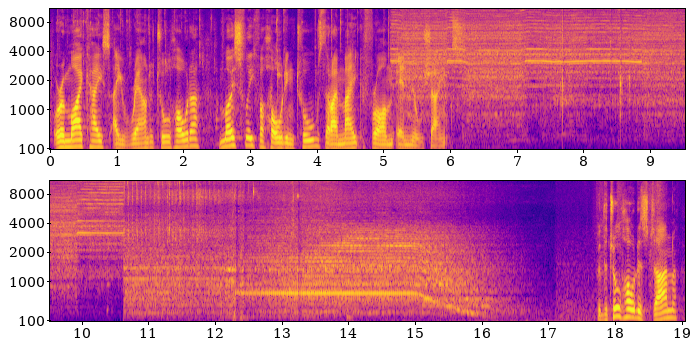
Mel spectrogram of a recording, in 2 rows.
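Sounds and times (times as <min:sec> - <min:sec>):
milling machine drilling steel: 0:05.1 - 0:16.2.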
